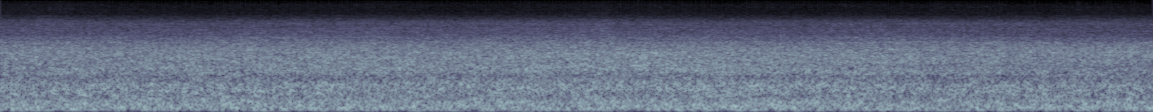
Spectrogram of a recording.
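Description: The Teesta River in flash flood after a cloudburst: fast, muddy floodwater rushing over the road and powerhouse grounds, a loud, steady rushing noise.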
